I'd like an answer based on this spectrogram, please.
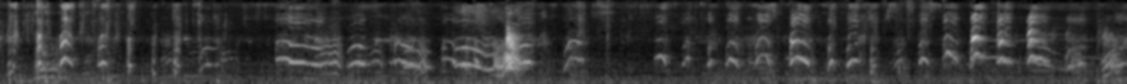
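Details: Chocolate brown Toy Poodle puppies, seven weeks old, playing in their newly doubled pen: many high, bending whimpers and squeaky whines tumble over each other, with short sharp yips and faint background music.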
